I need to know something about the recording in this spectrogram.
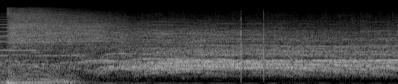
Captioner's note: cheers and applause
